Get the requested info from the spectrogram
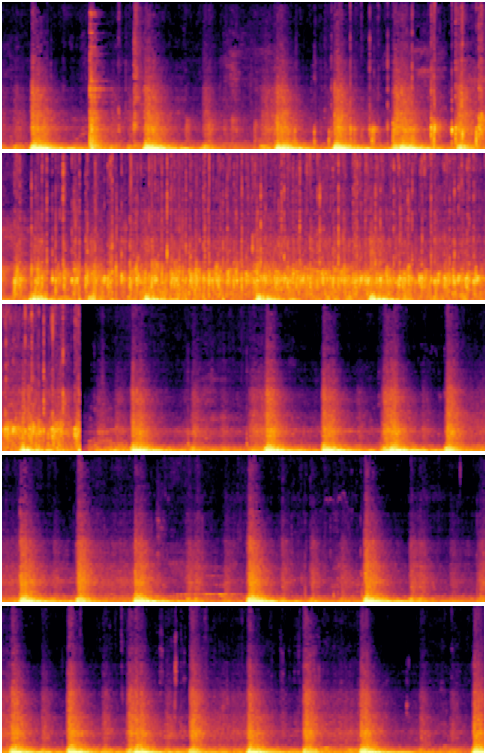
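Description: A procession drum beating a slow, steady march pulse, roughly one heavy stroke a second, with no melody. About halfway through, a dense rushing noise that has been building stops suddenly.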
